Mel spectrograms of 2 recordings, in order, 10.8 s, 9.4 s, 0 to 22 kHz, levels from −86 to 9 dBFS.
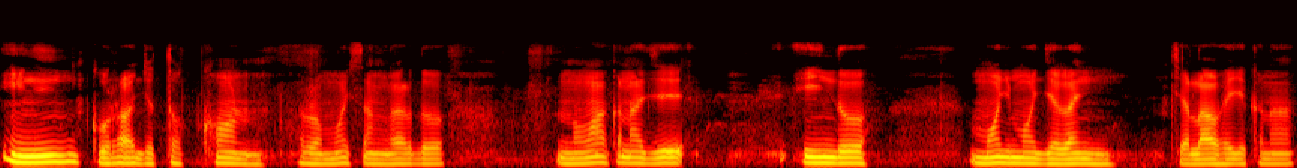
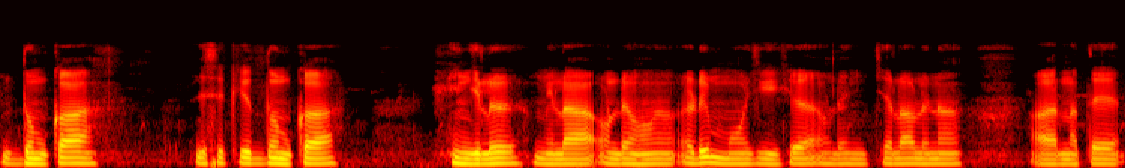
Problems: none marked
